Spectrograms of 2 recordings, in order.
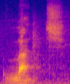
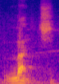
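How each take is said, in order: Both takes have the same delivery.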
